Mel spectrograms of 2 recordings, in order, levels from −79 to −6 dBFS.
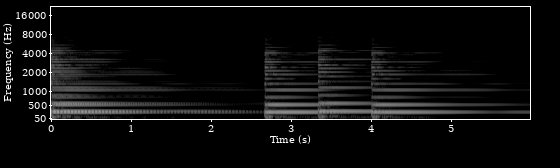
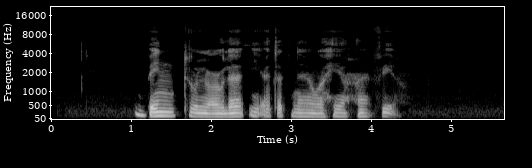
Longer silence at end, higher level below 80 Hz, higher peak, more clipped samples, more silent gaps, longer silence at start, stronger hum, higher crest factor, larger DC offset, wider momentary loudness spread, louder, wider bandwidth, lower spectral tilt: second, 0 s vs 1.35 s; about the same, -68 dBFS vs -68 dBFS; second, -26 dBFS vs -10 dBFS; neither; neither; second, 0 s vs 1.05 s; neither; about the same, 18 dB vs 20 dB; neither; first, 19 LU vs 9 LU; second, -44 LUFS vs -29 LUFS; second, 8.6 kHz vs 10.5 kHz; second, -5 dB/octave vs -7.5 dB/octave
